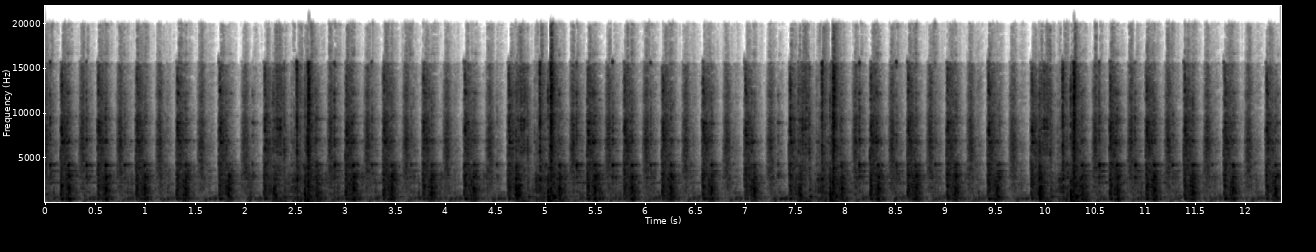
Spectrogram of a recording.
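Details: 1917 Fuller and Johnson model N hit-and-miss engine, first run in ten months: sharp metallic snaps, about two or three a second, with a lively mechanical clatter between. It runs normally.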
